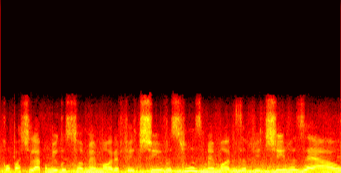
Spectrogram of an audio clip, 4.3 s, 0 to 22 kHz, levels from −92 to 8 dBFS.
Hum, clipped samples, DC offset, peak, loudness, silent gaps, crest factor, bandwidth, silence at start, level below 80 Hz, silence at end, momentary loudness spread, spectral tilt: none; under 0.1%; under 0.1%; 0 dBFS; -10 LUFS; none; 8 dB; 10 kHz; 0 s; -38 dBFS; 0 s; 3 LU; -5.5 dB/octave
